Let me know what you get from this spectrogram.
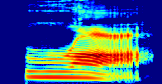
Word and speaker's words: raw: Uh, so anyway, this is real and raw no L. Pronunciation. – Yes. No L on the end of raw.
